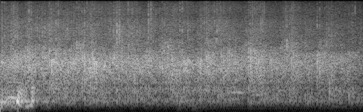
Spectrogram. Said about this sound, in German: Ja, also das ist schon Applaus wert, oder?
